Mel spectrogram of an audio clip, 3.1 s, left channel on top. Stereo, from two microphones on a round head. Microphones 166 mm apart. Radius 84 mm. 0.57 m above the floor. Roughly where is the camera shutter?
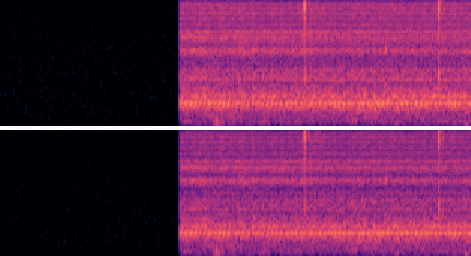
Centre.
